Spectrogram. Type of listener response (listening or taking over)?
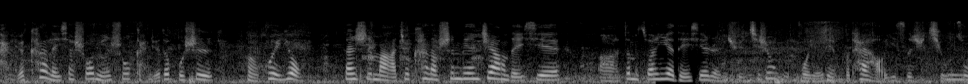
taking over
